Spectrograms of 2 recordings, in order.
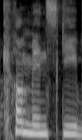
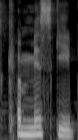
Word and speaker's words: Comiskey: They used to call it Kaminsky because people can't pronounce Comiskey properly.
